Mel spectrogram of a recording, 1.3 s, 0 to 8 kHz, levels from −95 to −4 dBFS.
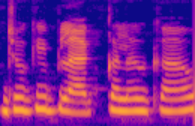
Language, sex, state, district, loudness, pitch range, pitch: Hindi, female, Bihar, Saharsa, -27 LUFS, 250-275 Hz, 255 Hz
